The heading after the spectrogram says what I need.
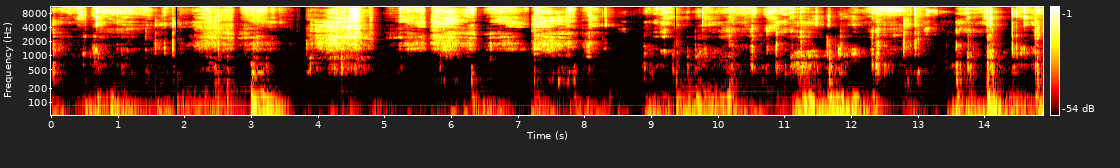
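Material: Plastic.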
